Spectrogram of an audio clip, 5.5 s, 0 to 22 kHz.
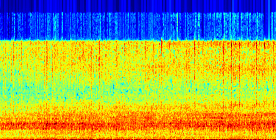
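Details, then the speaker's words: Kawasaki ZZR600 four-carburetor inline four, after replacing a clogged fuel filter: smooth, even low idle burble holding steady with no stumble or hunting, and the carb vacuum gauges are stable and closely matched, so synchronizing is unnecessary; normal idle. "are all damn stable [Music] that's pretty hard to argue with that i was thinking i was gonna have to synchronize these but now i'm thinking it's not a necessary thing"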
